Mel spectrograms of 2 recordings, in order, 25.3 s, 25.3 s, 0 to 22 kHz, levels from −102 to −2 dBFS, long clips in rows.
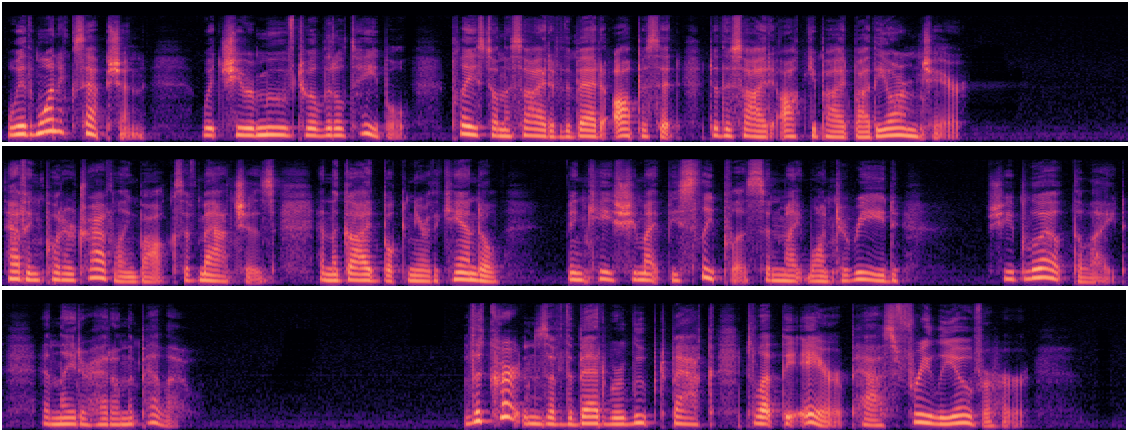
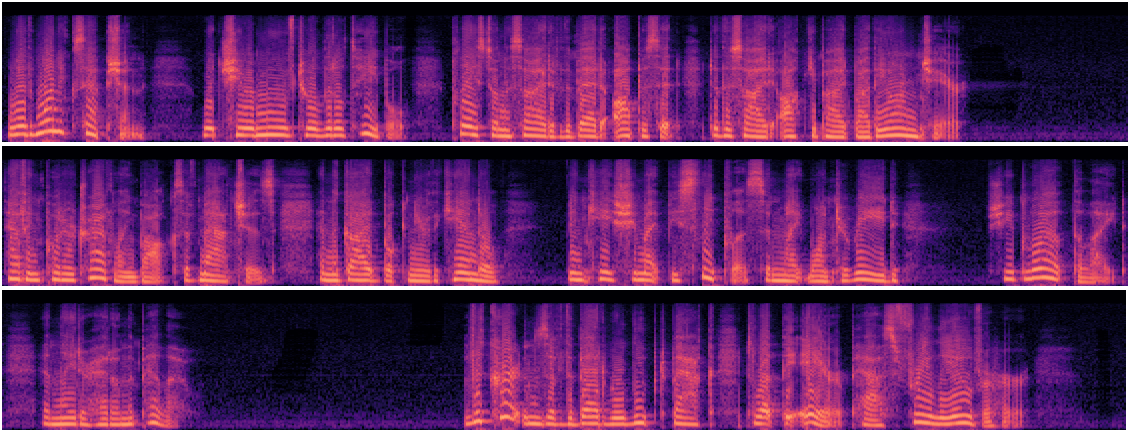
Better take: first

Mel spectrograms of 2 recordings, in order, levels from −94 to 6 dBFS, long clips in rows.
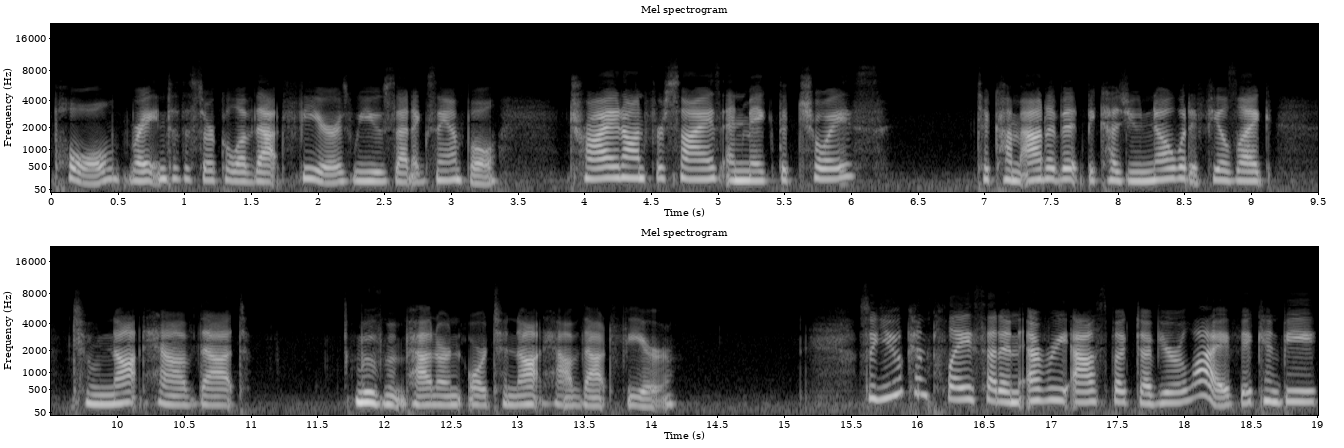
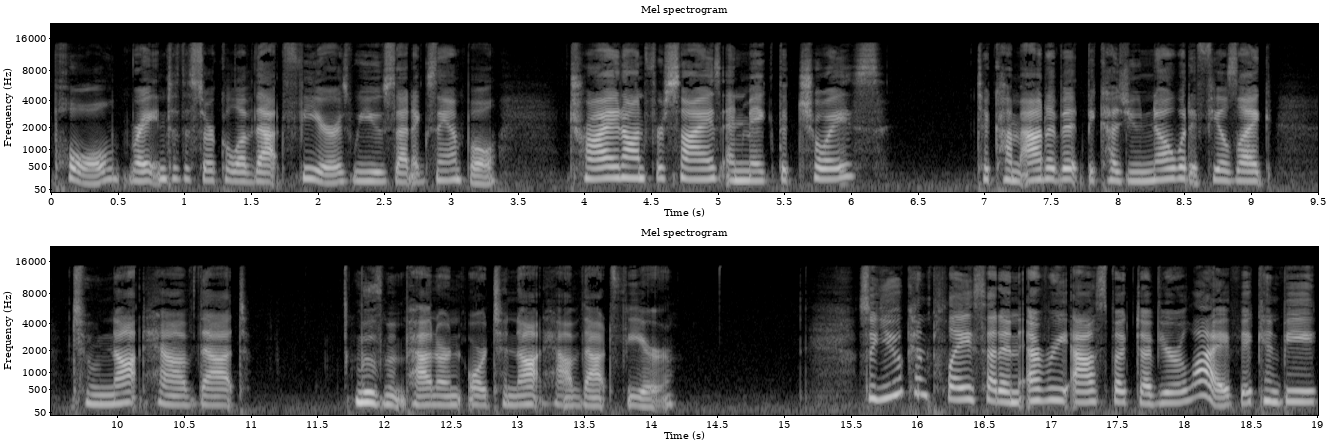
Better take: second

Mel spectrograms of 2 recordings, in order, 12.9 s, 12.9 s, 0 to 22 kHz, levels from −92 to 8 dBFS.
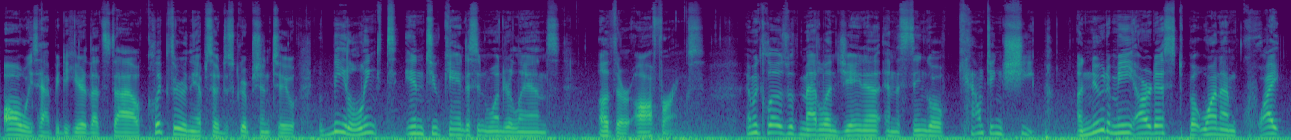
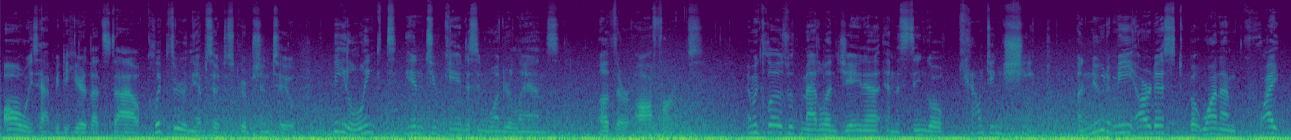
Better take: first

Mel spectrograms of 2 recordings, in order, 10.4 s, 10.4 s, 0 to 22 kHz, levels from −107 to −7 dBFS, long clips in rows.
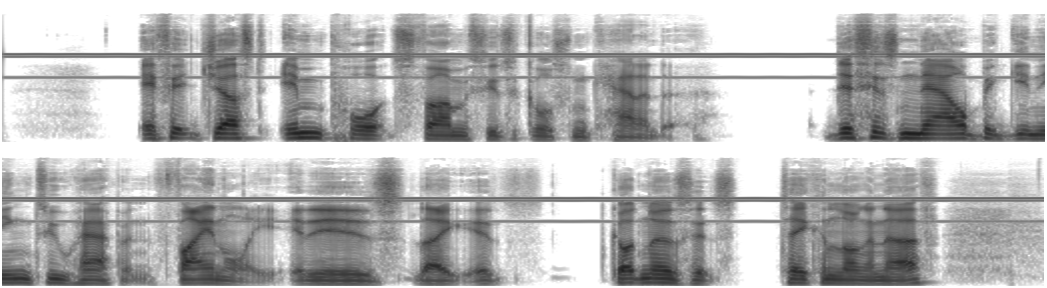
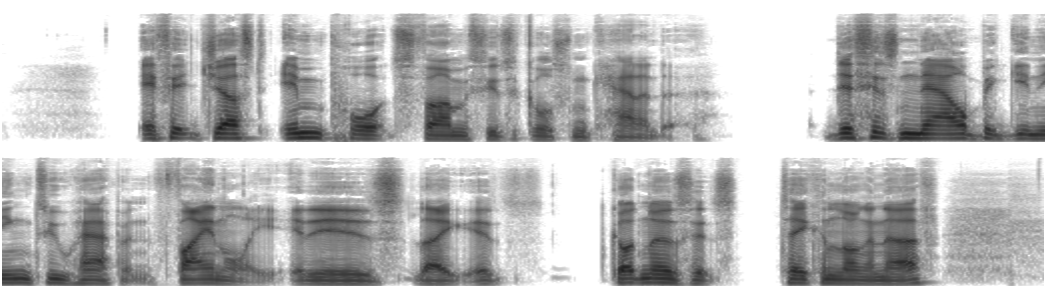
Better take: second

